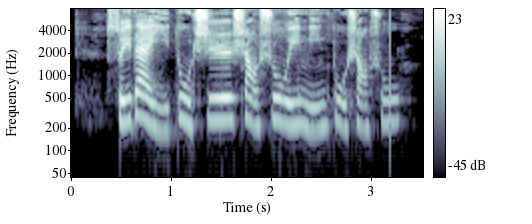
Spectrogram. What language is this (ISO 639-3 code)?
zho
